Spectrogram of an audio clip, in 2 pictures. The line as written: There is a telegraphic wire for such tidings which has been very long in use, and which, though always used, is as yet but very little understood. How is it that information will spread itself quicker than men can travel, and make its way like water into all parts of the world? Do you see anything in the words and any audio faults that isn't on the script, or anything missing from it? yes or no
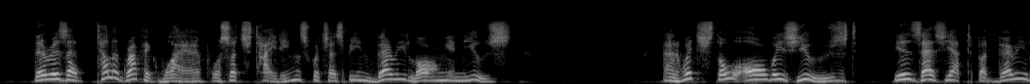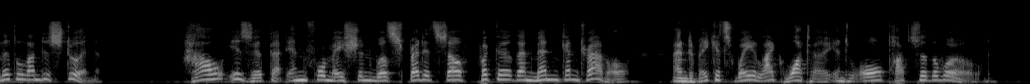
no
